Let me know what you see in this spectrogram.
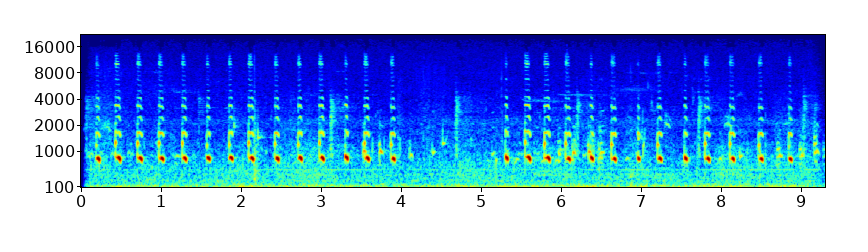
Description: Anaxyrus boreas boreas

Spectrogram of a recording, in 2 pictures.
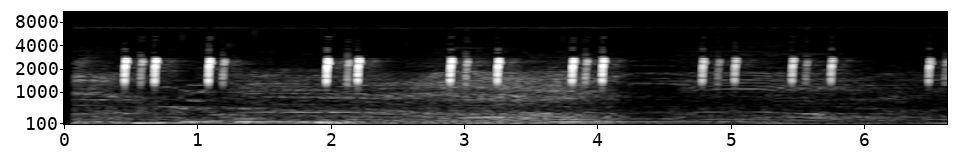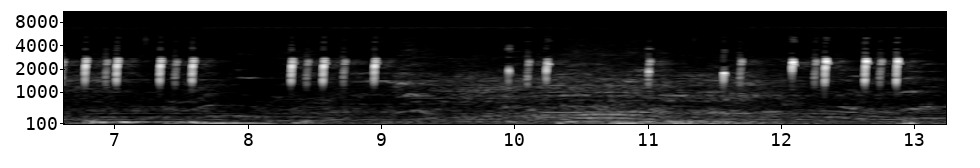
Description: Leptodactylus podicipinus

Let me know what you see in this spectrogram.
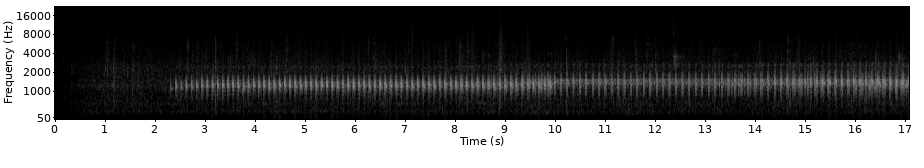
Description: Rhinella ornata

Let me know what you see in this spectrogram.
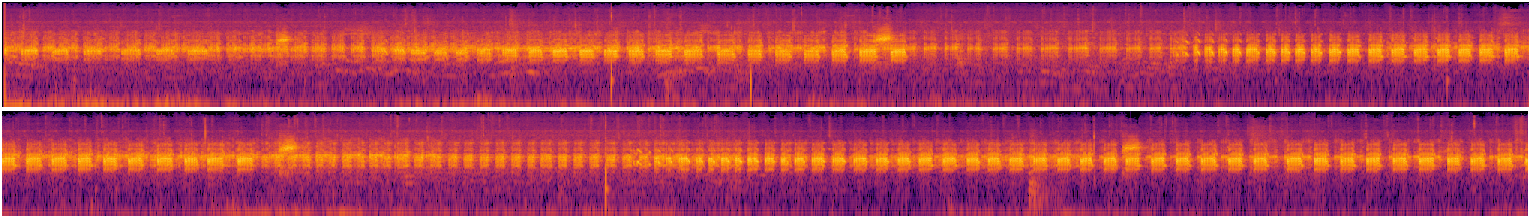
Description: Duttaphrynus melanostictus

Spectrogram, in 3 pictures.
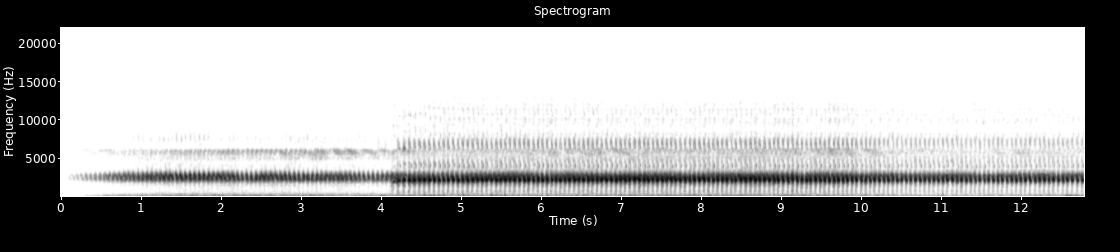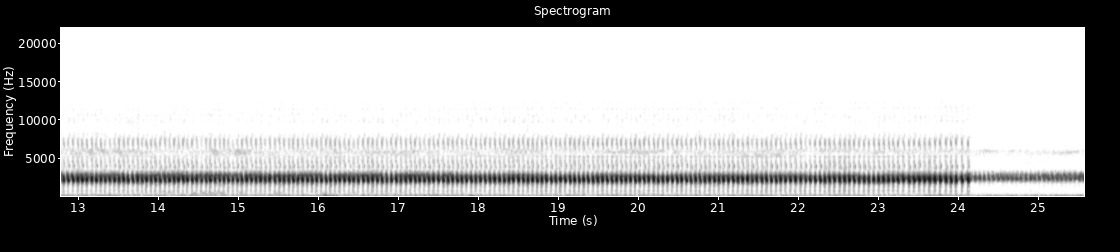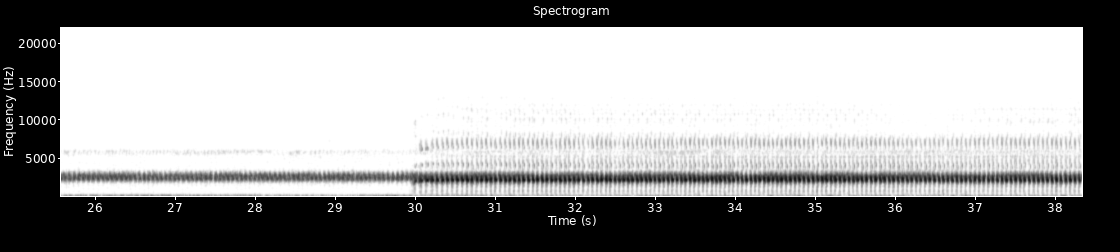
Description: Anaxyrus cognatus

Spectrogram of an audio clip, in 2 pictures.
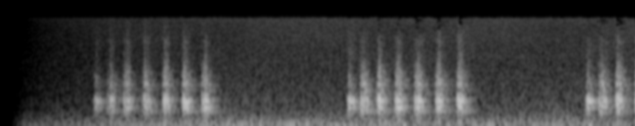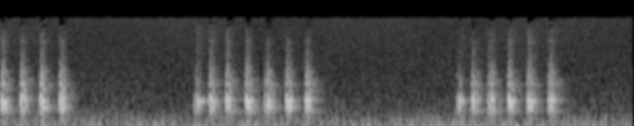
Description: Dyscophus guineti

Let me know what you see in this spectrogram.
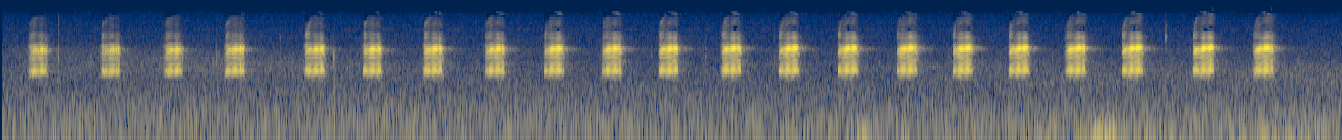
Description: Hyla squirella

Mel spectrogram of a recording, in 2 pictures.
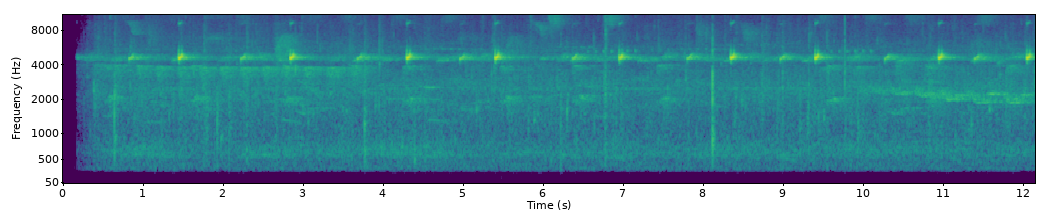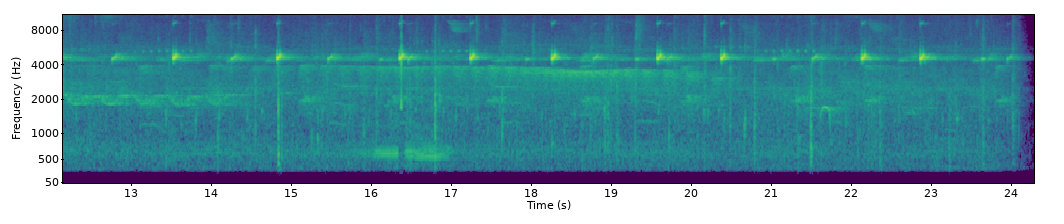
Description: Adenomera marmorata

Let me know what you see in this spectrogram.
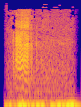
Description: Aneides lugubris

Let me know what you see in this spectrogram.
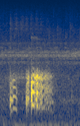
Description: Bokermannohyla napolii

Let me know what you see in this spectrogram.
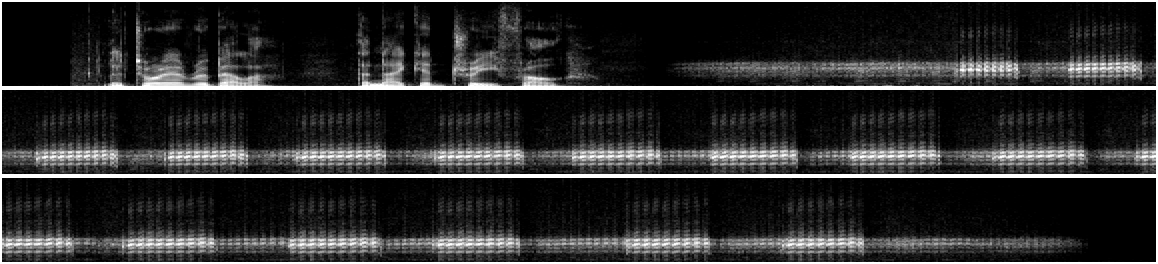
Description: Litoria rubella

